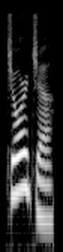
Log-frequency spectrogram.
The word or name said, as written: giorgia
